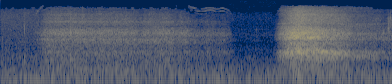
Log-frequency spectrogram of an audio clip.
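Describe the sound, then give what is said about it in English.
A long, slow inhale followed by a brief pause, then a louder, forceful exhale, with no talking. “are you breathing there at home?”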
